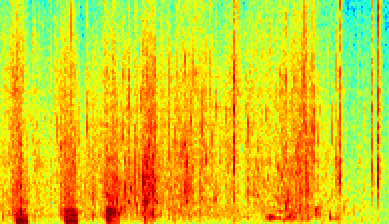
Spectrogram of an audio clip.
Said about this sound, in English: I join the team as they wade into chest-deep water and yank reeds out of the marsh and put bait on a wooden platform.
